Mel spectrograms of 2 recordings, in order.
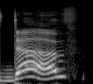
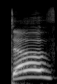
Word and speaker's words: dove: right next is dove Dove can be a bird it's a white bird it often represents peace and it can also uh be pronounced Dove which is the past tense of the verb to dive so you might say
